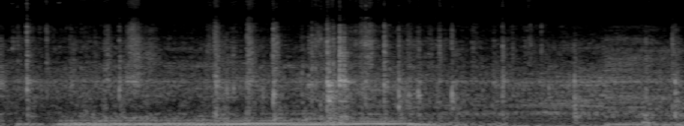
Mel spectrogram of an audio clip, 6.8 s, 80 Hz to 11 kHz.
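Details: Epson L3210 printer after a faulty encoder (sensor) disc was fixed; the printhead had been stuck on the left with gears moving fast: short motor whir with light ticks as the carriage travels and settles, no racing gears, starting up normally.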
